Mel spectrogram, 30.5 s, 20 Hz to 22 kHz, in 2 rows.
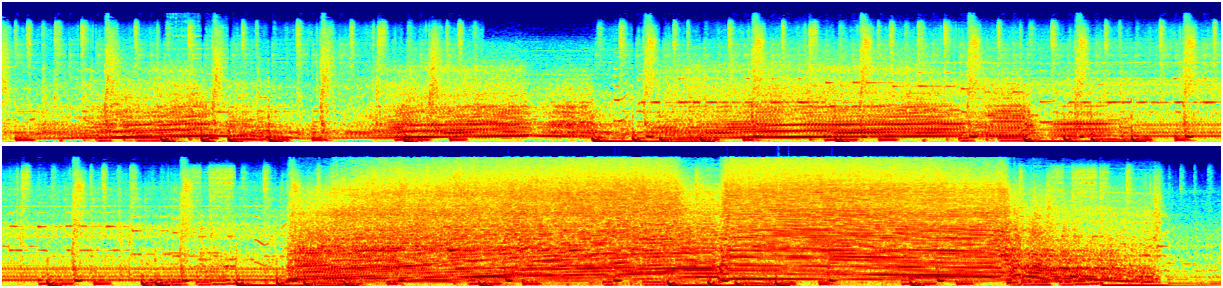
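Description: Dodge Challenger's V8 run on a chassis dyno: revs rise and fall through the first half, then about two-thirds of the way in it goes to full throttle and runs loud and hard for about ten seconds before lifting off suddenly near the end.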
